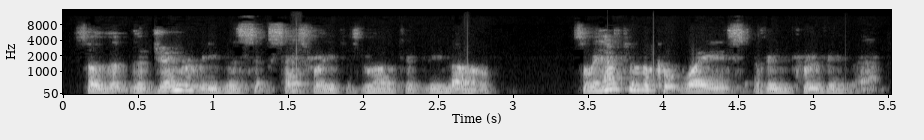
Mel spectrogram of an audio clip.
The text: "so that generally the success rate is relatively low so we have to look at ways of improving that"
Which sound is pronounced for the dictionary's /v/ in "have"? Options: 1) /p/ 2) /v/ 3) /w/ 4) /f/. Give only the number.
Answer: 4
